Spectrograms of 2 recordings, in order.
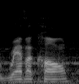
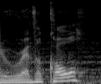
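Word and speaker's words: Revachol: The Seren way. The fine way. With an elegant s.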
